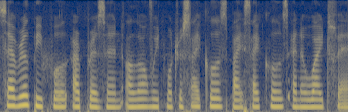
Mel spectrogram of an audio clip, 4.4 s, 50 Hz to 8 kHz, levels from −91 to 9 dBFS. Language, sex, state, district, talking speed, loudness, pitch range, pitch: English, female, Assam, Sonitpur, 165 wpm, -17 LUFS, 195-210 Hz, 200 Hz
